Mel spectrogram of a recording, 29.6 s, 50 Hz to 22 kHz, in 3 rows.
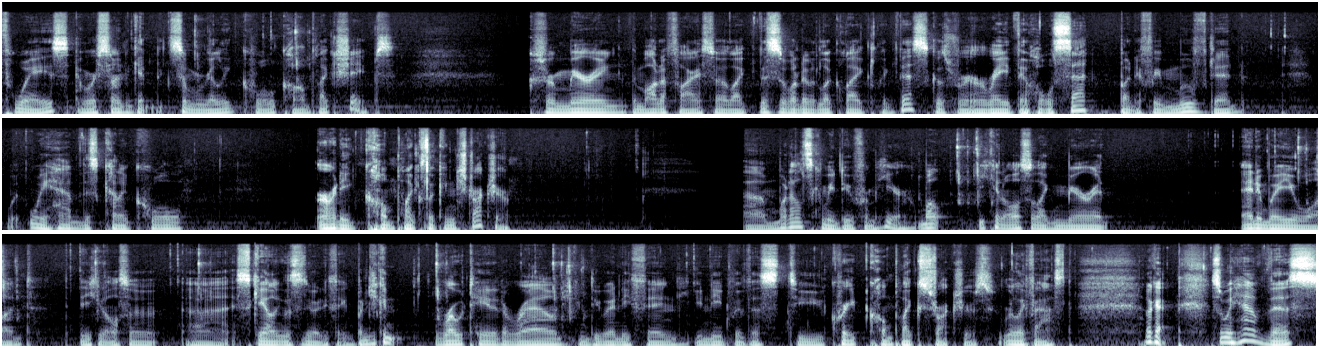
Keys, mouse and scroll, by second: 0.3 scroll up 1, 0.8 scroll up 1, 0.9 right click, 1.4 s, 2.1 g, 9.7-10.1 scroll down 3, 10.0 middle click, 12.4 middle click, 12.7 scroll up 6, 13.1 shift+middle click, 14.1 middle click, 16.6-17.0 scroll down 3, 16.9 r, 22.6-23.3 scroll down 2, 22.9 r, 24.9 middle click, 25.5 scroll up 4, 25.7 middle click, 26.3 middle click, 27.0 shift+middle click, 27.4 middle click, 27.8 middle click, 28.1 scroll up 2, 28.4 middle click, 28.7 shift+middle click, 29.1-29.6 scroll down 5.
